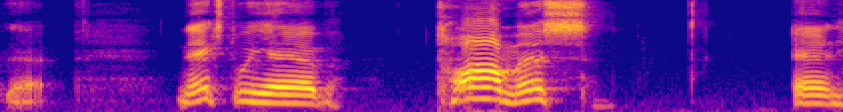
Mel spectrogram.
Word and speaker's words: Thomas: Next we have Thomas, and here the H is silent, but we spell it with a TH. Thomas.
